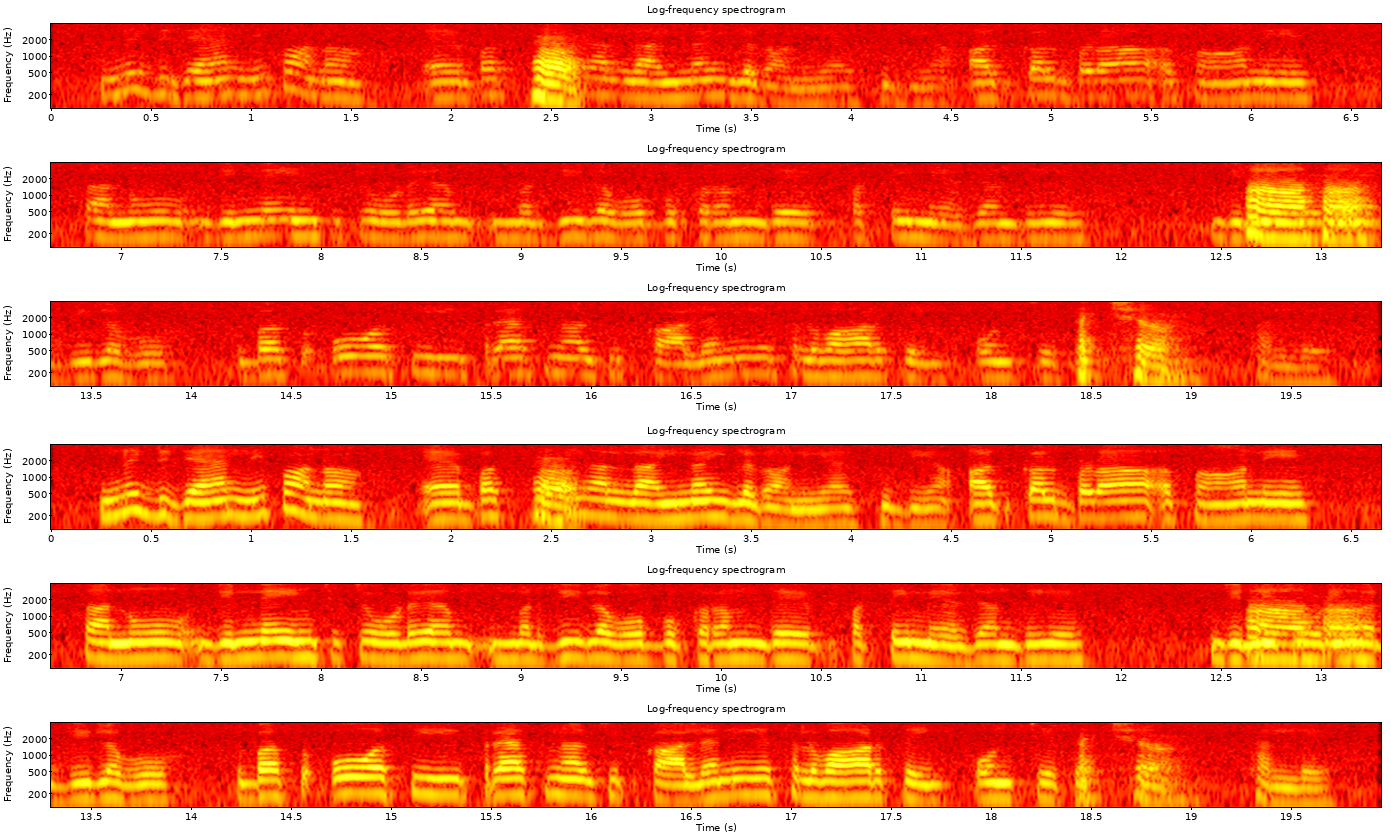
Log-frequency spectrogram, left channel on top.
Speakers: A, on the right (about 50°); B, on the left (about 20°).
A: ਨਹੀਂ ਡਿਜਾਇਨ ਨਹੀਂ ਪਾਣਾ ਇਹ ਬਸ ਸਿੱਧੀਆਂ
B: ਹਾਂ
A: ਲਾਈਨਾਂ ਈ ਲਗਾਣੀਆਂ ਸਿੱਧੀਆਂ ਅੱਜ ਕੱਲ੍ਹ ਬੜਾ ਆਸਾਨ ਏ। ਸਾਨੂੰ ਜਿੰਨੇ ਇੰਚ ਚੋੜੇ ਮਰਜ਼ੀ ਲਵੋ ਬੁਕਰਮ ਦੇ ਪੱਟੀ ਮਿਲ ਜਾਂਦੀ ਐ।
B: <inaudible>
A: ਜਿੰਨੀ ਚੌੜੀ
B: ਹਾਂ
A: ਮਰਜ਼ੀ ਲਵੋ ਬਸ ਓ ਅਸੀਂ ਪ੍ਰੈਸ ਨਾਲ ਚਿਪਕਾ ਲੈਂਣੀ ਐ ਸਲਵਾਰ ਤੇ ਈ ਪੌਂਚੇ ਤੇ
B: ਅੱਛਾ
A: ਥੱਲੇ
